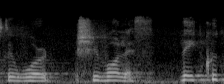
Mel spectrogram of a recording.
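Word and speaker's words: shibboleth: were crossing the river they would request to pronounce the word shivales they could not pronounce it like that and they pronounced it siboles at that point the bible described a huge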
